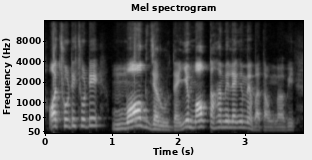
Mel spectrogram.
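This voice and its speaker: A man's voice: sits high, very animated, normal speed. A man teaching as an exam coach, instructional, repeating key words for emphasis and mixing in English terms. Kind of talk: exam strategy lesson with course promotion.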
